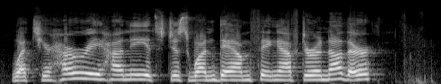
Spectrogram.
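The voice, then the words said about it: Brooklyn accent voice. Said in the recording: “God spoke to me with a sort of a Brooklyn accent”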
